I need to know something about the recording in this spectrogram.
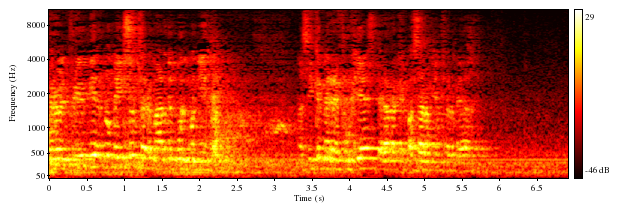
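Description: A man speaks with feeling in a large room.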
